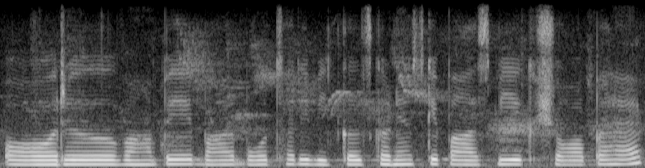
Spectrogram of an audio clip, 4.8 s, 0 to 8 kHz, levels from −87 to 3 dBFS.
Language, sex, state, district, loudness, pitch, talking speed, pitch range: Hindi, female, Punjab, Kapurthala, -15 LUFS, 205 Hz, 175 wpm, 200-210 Hz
